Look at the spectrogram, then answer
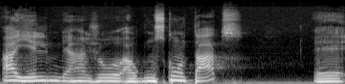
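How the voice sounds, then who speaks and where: Somewhat breathy and dark, mellow in tone, a man's voice keeps a fairly even intonation. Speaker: dentist. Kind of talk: casual chat.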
